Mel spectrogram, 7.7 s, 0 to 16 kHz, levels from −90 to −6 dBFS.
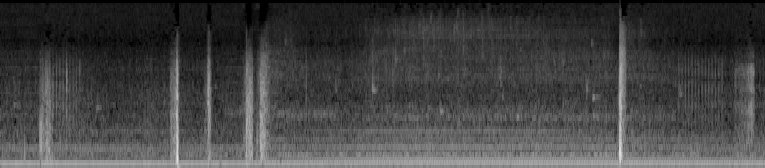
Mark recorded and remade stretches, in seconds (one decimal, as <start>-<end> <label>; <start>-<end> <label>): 0.0-0.4 remade; 0.4-2.2 recorded; 2.2-2.8 remade; 2.8-7.7 recorded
